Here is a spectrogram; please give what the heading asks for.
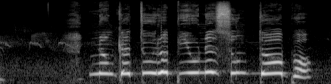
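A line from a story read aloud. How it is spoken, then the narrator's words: Whining cat. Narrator (Italian): piagnucolò la gatta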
